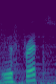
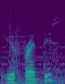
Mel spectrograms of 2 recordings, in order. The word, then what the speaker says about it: Euphrates: we have a river efforts or it is pronounced as euphrates and on the eastern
